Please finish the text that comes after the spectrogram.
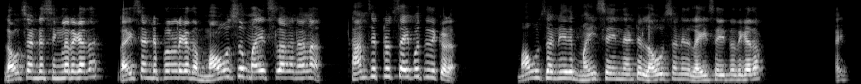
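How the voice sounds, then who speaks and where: A man with a Telugu accent teaching an English grammar lesson, asking questions and answering them himself. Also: sits high. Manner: asks questions and answers them himself, calls students "nanna".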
